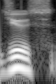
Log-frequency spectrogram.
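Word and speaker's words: KJUS: in Texas he's like it's called juice uh it's spelled kj-u-s unbelievably expensive I I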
